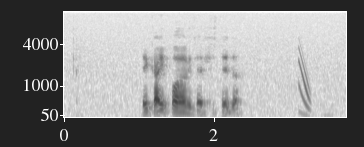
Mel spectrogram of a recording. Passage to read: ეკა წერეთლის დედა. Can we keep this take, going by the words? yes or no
no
